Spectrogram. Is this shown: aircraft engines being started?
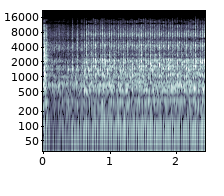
yes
